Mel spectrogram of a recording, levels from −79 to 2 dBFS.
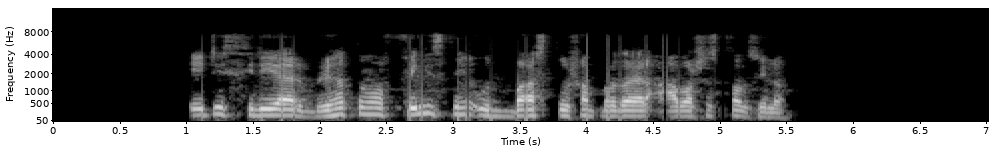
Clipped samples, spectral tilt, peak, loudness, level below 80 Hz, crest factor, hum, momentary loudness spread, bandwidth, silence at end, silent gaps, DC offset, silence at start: under 0.1%; -6 dB/octave; 0 dBFS; -19 LUFS; -52 dBFS; 20 dB; none; 10 LU; 7.8 kHz; 1.55 s; none; under 0.1%; 1 s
